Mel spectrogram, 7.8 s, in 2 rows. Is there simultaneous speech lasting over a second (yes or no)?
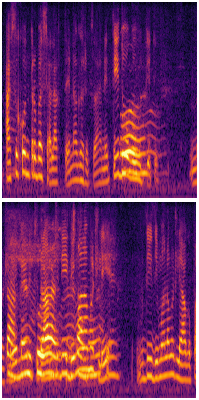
yes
